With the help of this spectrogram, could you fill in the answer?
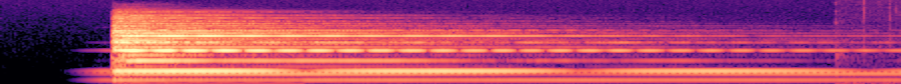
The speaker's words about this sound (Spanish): Vamos a sonar las campanas cada hora para que sepan qué hora es. Para que no se les olvide. Claro, y luego vamos a sonarla varias veces antes de cada servicio, de cada servicio eclesiástico, de cada misa, pues.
